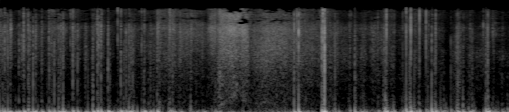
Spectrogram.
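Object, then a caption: Fabric-covered cushion. Long nails scratch and tap an orange printed fabric throw pillow held close to the microphone. The sound is a rapid, irregular run of deep, muffled thumps and soft scratching, with a quieter stretch of brushing in the middle before the taps pick up again.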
